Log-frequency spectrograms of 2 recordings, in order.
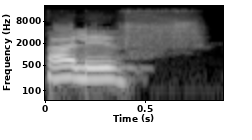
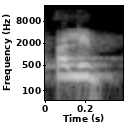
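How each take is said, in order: First: The final f sound is released like 'fa'. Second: The final f sound is short and clipped. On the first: The speaker calls it right. "फ़ा की तरह आवाज़ निकलना चाहिए" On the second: The speaker calls it wrong. "बहुत लोग बोलते हैं अलिफ"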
